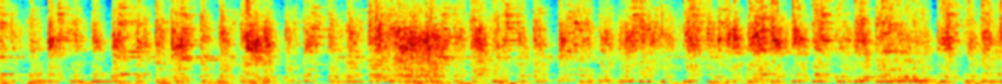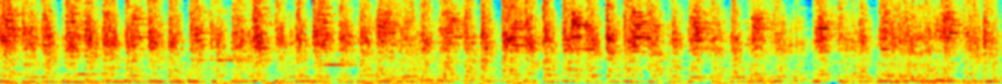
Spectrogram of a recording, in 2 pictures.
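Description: Several dhol drums beaten in a fast, continuous rhythm, with dense overlapping strokes.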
